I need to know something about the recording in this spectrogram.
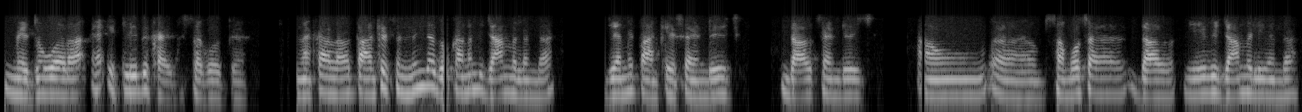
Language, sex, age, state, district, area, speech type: Sindhi, male, 45-60, Maharashtra, Thane, urban, conversation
